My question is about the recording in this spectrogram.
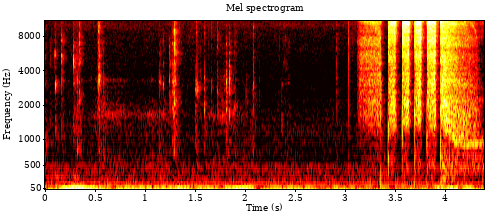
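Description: Computer keyboard keys pressed now and then, with a quick run of key clicks near the end, over a low steady hum.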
